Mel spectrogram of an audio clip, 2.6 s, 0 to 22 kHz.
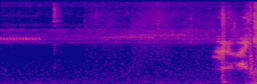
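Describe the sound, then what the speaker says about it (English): A frog in the jungle of the video game Metal Gear Solid 3 croaks in a quick, pulsing trill against a steady insect-like buzz, with a louder rustling burst at the end, quiet and with no talking. "This is a frog that I could catch and maybe throw at enemies."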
